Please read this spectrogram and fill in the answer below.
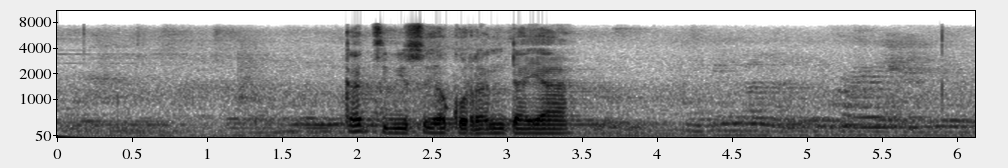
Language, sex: Southern Sotho, male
